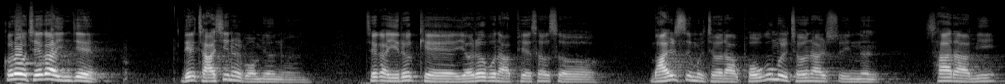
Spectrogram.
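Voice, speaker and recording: A man's voice: a little high, expressive, a little slow, mellow. A man, a missionary preacher, telling a personal testimony in a sermon with emotional storytelling. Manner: emotional storytelling, acts out quoted dialogue.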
